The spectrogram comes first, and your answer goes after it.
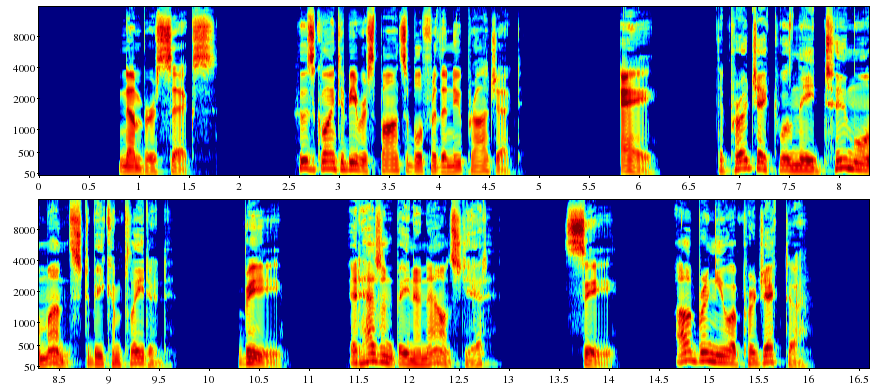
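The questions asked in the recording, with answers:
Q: Who's going to be responsible for the new project?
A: B: It hasn't been announced yet.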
